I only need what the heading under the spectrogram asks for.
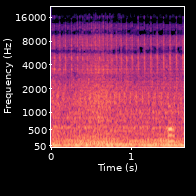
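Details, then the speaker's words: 125cc motorcycle single-cylinder engine after loose tappets (excess valve clearance) were adjusted: it idles evenly with a soft, steady beat and the loud tapping from the head is gone; healthy. "Guys देख सकते हैं इसकी आवाज पूरी खत्म हो चुकी है।"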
